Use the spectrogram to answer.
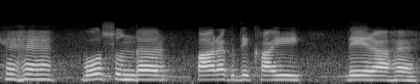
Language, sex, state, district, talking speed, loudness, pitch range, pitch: Hindi, female, Haryana, Charkhi Dadri, 130 wpm, -14 LUFS, 210-230 Hz, 215 Hz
